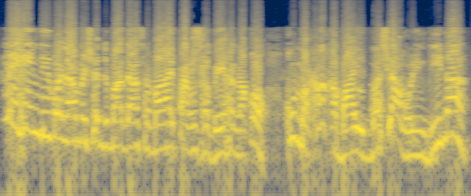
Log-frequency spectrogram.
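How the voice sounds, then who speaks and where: Shrill, scolding old creditor woman. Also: expressive, quick pace, pushed and bright, slightly rough, heavily acted. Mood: angry, scolding. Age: older. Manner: scolding, blunt, sarcastic. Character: angry older woman creditor demanding her money. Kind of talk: radio drama acting.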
